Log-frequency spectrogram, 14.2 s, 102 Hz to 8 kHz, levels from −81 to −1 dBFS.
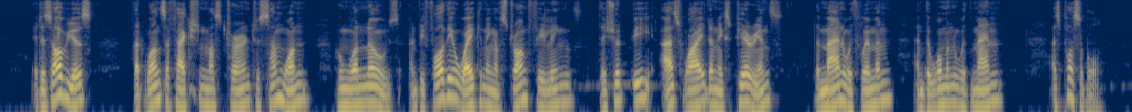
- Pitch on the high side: No, low, 130 Hz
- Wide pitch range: No, average, 4.0 semitones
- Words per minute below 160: No, average, 165 wpm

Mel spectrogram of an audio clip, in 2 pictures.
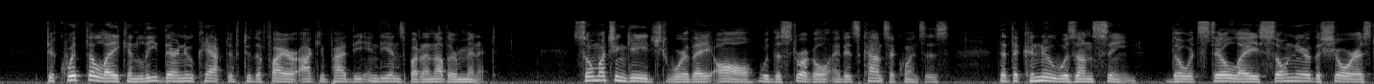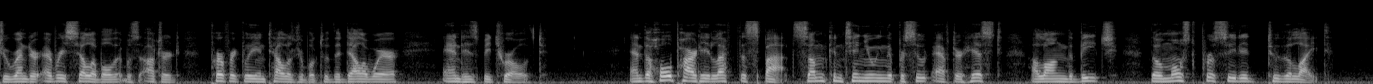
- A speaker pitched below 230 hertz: Yes, low, 135 Hz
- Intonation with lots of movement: No, average, 3.3 semitones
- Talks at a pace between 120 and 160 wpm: No, average, 175 wpm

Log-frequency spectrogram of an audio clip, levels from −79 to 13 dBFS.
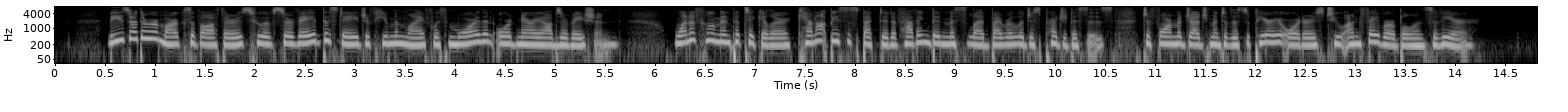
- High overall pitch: Yes, high, 215 Hz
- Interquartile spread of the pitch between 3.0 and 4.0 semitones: Yes, average, 3.3 semitones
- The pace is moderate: Yes, average, 185 wpm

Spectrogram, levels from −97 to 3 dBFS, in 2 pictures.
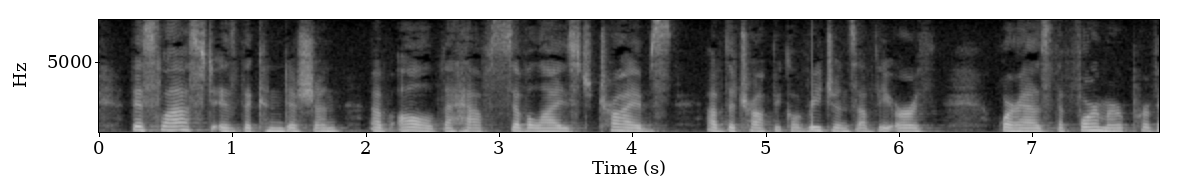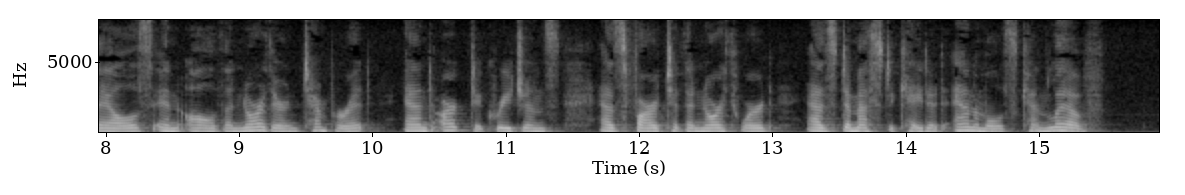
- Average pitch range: No, narrow, 1.8 semitones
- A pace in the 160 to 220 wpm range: No, average, 150 wpm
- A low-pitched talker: No, high, 200 Hz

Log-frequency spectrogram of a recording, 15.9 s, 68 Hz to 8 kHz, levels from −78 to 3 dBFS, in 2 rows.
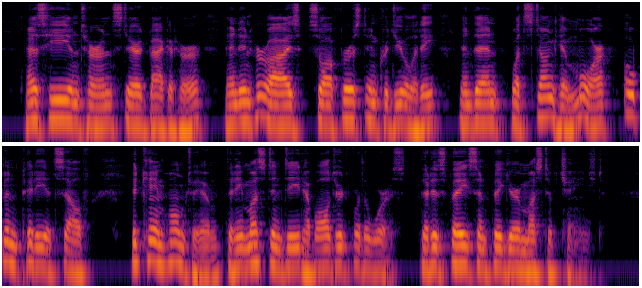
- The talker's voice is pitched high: No, low, 120 Hz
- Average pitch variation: Yes, average, 3.0 semitones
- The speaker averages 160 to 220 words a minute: Yes, average, 175 wpm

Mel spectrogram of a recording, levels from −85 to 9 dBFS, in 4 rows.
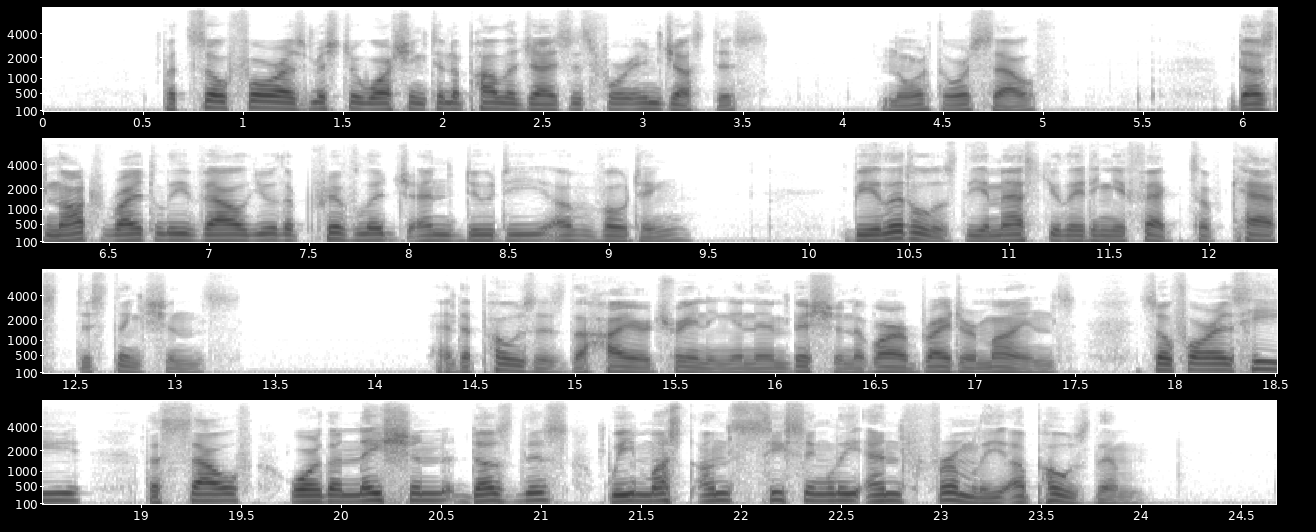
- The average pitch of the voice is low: Yes, low, 120 Hz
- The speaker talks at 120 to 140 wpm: Yes, slow, 135 wpm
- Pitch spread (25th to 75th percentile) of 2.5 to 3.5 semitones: No, average, 4.7 semitones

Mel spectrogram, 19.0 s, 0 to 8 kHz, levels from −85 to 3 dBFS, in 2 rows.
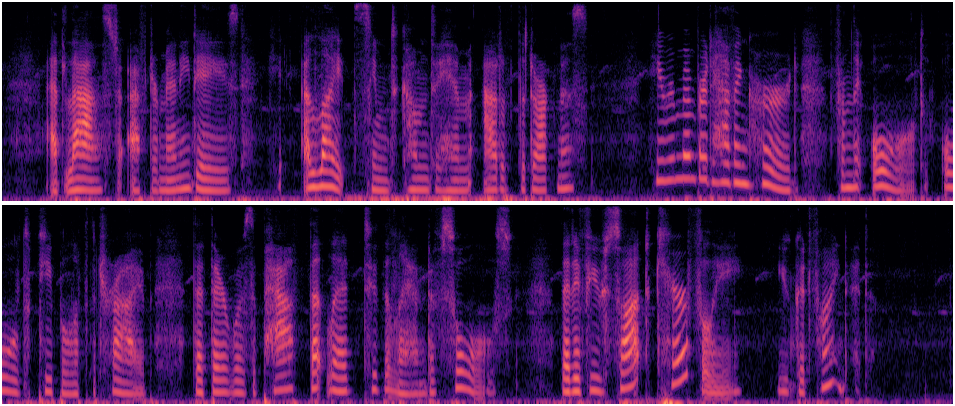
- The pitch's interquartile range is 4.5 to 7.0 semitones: Yes, average, 5.1 semitones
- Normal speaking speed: Yes, average, 155 wpm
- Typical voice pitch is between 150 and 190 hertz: Yes, medium, 185 Hz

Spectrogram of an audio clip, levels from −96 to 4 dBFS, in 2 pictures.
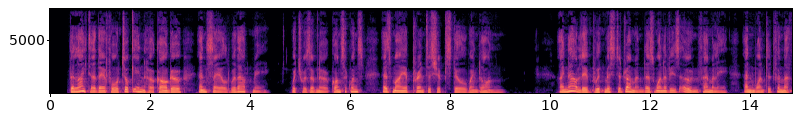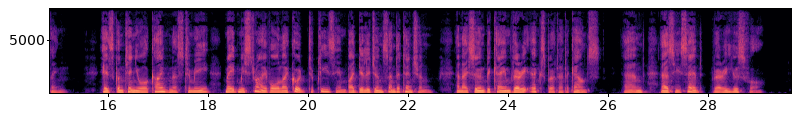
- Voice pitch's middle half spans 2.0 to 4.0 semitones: No, average, 4.9 semitones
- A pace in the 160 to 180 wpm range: No, average, 140 wpm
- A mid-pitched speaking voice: No, low, 130 Hz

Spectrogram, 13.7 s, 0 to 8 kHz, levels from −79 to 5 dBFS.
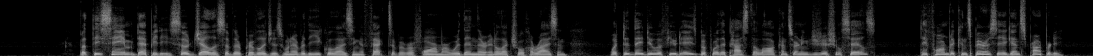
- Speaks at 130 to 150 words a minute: No, average, 185 wpm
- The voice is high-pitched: No, medium, 160 Hz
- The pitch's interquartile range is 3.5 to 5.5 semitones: Yes, average, 4.7 semitones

